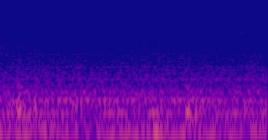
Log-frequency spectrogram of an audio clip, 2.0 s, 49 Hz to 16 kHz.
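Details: Whirlpool dryer YWED4850HW0 after replacing the faulty start switch, restarted: a steady low rumble and hum of the drum turning, even throughout with no knocks or squeals, running normally.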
